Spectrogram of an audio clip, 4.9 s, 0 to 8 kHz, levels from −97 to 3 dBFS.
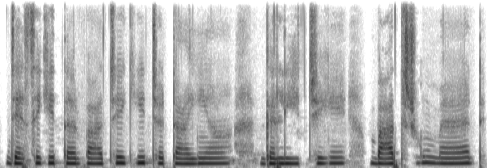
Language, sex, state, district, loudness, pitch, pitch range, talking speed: Hindi, female, Jharkhand, Deoghar, -20 LUFS, 255 Hz, 245-265 Hz, 100 wpm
